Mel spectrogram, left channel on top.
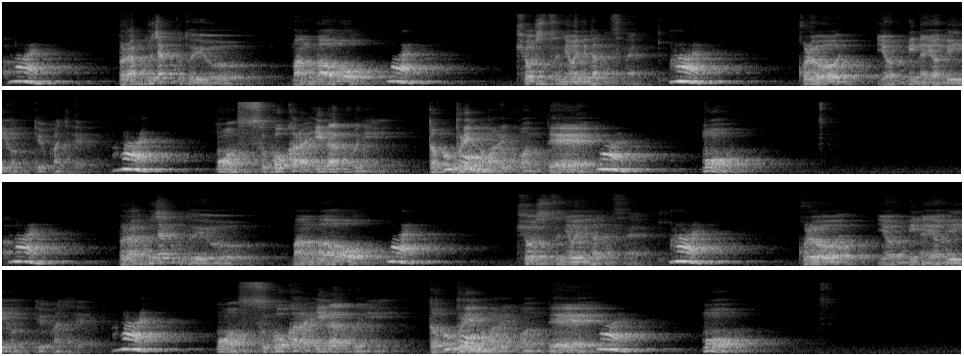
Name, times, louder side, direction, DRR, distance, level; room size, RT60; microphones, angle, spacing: voice 1, 0.1-0.4 3.8-4.1 6.7-7.0 10.7-11.1 14.0-14.5 15.5-15.9, left 1 dB, ahead, 0 dB, 0.9 m, -19 dB
voice 2, 1.2-2.4 2.9-3.6 5.1-6.4 8.0-8.4 8.7-10.4 11.7-13.4 13.9-15.5 16.6-16.9, left 1 dB, 85° left, -3 dB, 2.2 m, -24 dB
13.5 x 6.3 x 3.1 m, 1.2 s
head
